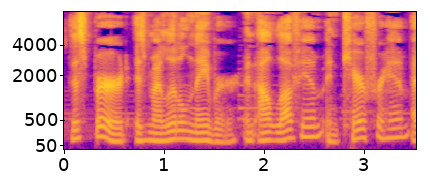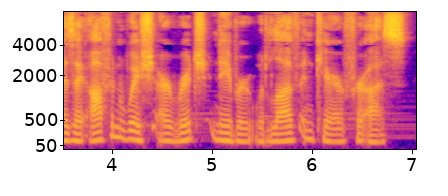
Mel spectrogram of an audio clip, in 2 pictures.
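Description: A man reading aloud and voicing a poor, cheerful, kind-hearted little girl in a soft, earnest way. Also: medium pitch, normal speed, faint music behind, lightly acted. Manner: gentle, earnest, tender.

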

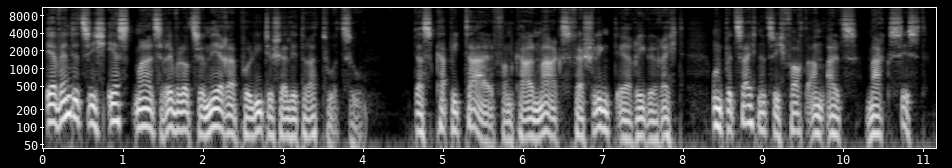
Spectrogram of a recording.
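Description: A man reading a scripted historical narration in a measured, articulate storytelling manner. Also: very deep voice, lively intonation. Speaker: documentary narrator.

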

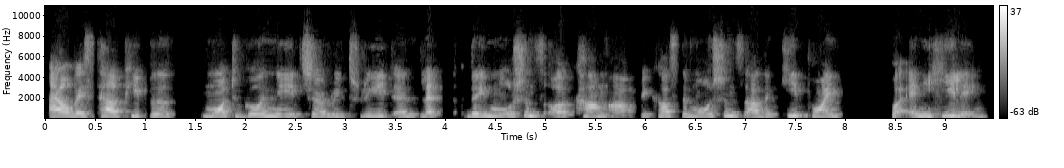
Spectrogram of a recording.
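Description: A high-pitched woman in her thirties, originally from Germany, speaking on a video call from a small home room. She talks animatedly as a guest explaining her healing work, often breaking into laughs. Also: steady tone, moderate pace, dull audio. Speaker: guest, energy healer. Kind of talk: casual video-call interview.

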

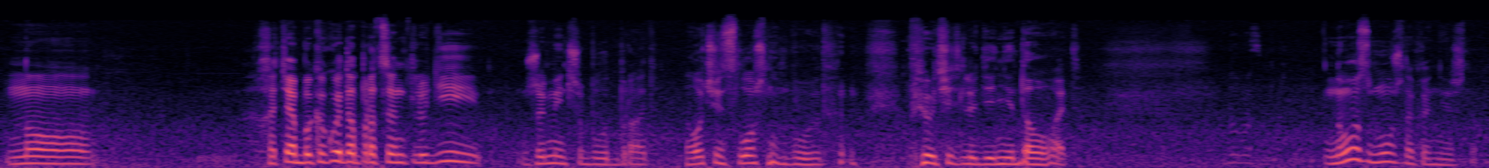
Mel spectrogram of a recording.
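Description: A man explains his opinion to a street interviewer step by step, pausing on fillers. His voice is a little high, and faint traffic hums in the background. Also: a little mellow. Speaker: passerby. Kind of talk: street vox pop.

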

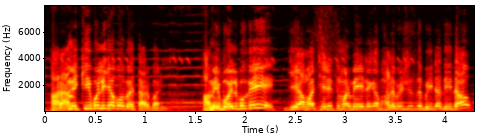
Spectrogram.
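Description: A man's voice: high-pitched, very fast, lightly acted. A man voicing a proud, stubborn village father in a comic cartoon, argumentative, with a rural West Bengal accent. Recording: dull lo-fi audio, music behind.

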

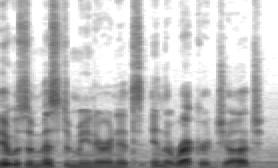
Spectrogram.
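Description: A man voicing a courteous defense lawyer who questions in a measured, gentle way. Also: fairly low pitch, a little hiss or hum, lightly acted. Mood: probing.

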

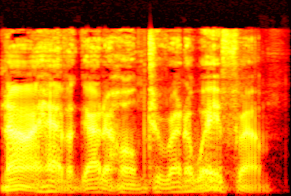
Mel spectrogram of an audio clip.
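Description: A man voicing a frail, husky eighteen-year-old runaway tramp boy with a cocky, bitter, streetwise way of talking. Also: low voice, big pitch swings, fast, bright, forceful tone, no room sound, studio quality, pitched above the performer's own voice, heavily acted. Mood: defiant, streetwise. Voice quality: husky, hoarse.

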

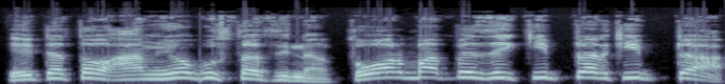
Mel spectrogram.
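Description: A man's voice: high voice, normal speed, lightly acted. A man playing a sly, mocking young friend in a comic cartoon, goading and scornful, with a Bangladeshi accent. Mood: scheming.

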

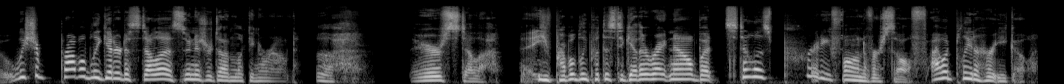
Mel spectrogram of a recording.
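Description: Youngish woman game hero, tough but exasperated, lively swingy pitch, dry close sound. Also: brisk, no room sound. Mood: wary. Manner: wry, casual, hesitant trailing-off delivery. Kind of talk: video game voice acting.

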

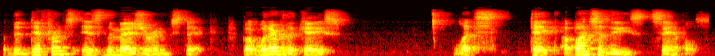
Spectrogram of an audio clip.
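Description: A man's voice: medium pitch, sing-song, measured pace, roomy sound, lo-fi sound. A man giving a methodical, step-by-step technical lesson as an instructor. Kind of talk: explanatory screen-recorded lesson.

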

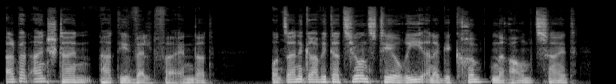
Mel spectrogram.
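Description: A man reading scripted documentary narration in a measured, explanatory manner. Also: deep voice, expressive, no echo.

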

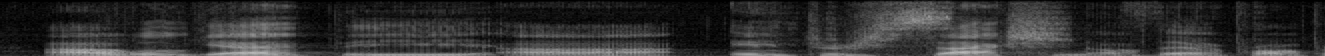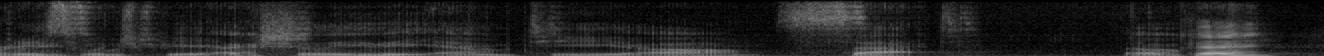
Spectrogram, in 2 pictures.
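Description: A man in his thirties gives a technical keynote in a large dark auditorium. His voice sits slightly high, and he talks casually with frequent fillers and restarts. The sound comes from some distance off the mic. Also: vocal fry. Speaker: conference speaker.

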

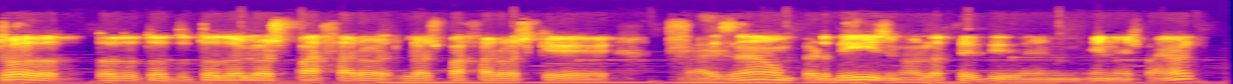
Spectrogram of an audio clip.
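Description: Male podcast guest, Portuguese accent and native speaker, lowish bright voice, halting casual delivery. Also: steady tone, breathy edge, faint music behind, rough recording. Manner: halting, searches for words, repeats phrases. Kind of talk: casual conversation.

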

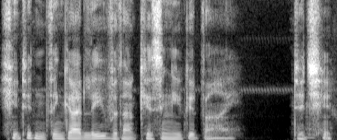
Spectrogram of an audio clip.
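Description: A man playing a gravelly, tender husband. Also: lowish voice, normal speed, no echo. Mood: wry. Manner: soft and gentle, with wry humor. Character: tender, teasing adult man saying goodbye. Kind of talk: full-cast audiobook acting.

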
